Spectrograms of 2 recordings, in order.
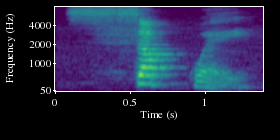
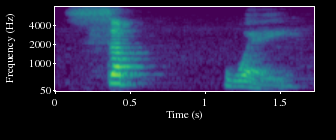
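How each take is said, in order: The two takes are said the same way.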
